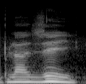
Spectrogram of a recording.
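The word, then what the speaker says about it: blasé: 불어로는 블라세고 영어로는 블라제이. 블라제이다 이거죠. 발음이 블라제이.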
